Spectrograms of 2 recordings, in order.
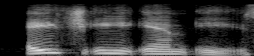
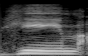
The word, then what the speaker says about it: heme: H-E-M-E. – I would say heme. – Okay, heme. – Like hemoglobin, but. – Yes. Okay, so how could the heme in the Impossible Burger be identical to the heme humans have been consuming for hundreds of thousands of years in meat and other foods if you genetically engineer it?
